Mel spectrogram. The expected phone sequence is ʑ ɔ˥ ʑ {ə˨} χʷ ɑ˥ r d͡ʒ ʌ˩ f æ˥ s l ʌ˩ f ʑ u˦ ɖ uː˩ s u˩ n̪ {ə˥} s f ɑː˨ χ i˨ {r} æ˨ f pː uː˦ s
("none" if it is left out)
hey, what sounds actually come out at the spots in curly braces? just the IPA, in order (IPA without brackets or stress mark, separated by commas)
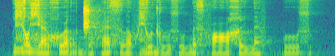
æ˨, ə˥, n̪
